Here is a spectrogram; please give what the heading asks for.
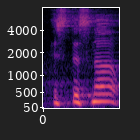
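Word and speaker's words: استصناع: ये सना से निकला है बाबे इस्तफाल इस्तना इस्तिसना अक्सर लोग इसको गलत प्रोनाउंस करते हैं। वो एक्सेप्शन वाला इस्तना समझते हैं।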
